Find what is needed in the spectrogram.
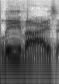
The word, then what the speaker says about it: Levis: First of all, if I'm wearing a pants called Levi's and I have to call you Levis, it's spelled the same as a big check mark against you for if I was an owner on that.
